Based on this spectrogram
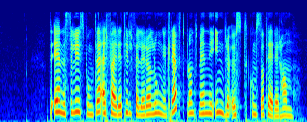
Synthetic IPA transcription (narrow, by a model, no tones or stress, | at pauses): d̪̥eːʔeːnəst̪əlyːspʰʊŋt̪əʔæːɾfæɾət̪ʰɪlfɛləɾɑːlʊŋəkʰɾɛft̪blɑnt̪mɛniːʔɪnd̪ɾəʔœst̪kʰʊnst̪ɑt̪ʰeːɾəɾhɑn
